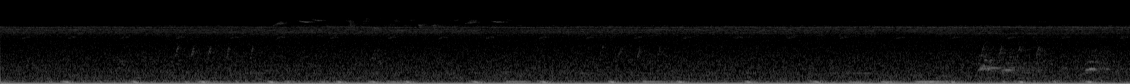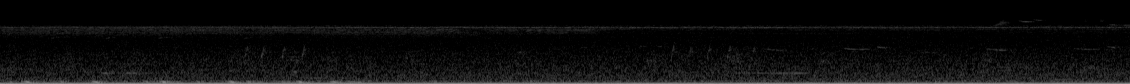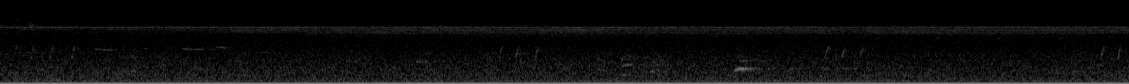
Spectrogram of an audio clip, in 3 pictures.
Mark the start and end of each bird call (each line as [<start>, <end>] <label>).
[2.29, 5.29] Andean Emerald (Uranomitra franciae)
[18.79, 24.99] Yellow-backed Oriole (Icterus chrysater)
[20.89, 23.19] Andean Emerald (Uranomitra franciae)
